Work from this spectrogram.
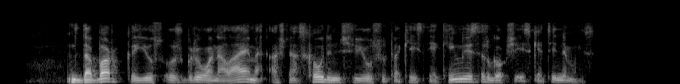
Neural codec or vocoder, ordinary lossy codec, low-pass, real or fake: codec, 16 kHz, 2 kbps, X-Codec, HuBERT features, trained on LibriSpeech; Opus, 16 kbps; 7.2 kHz; fake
